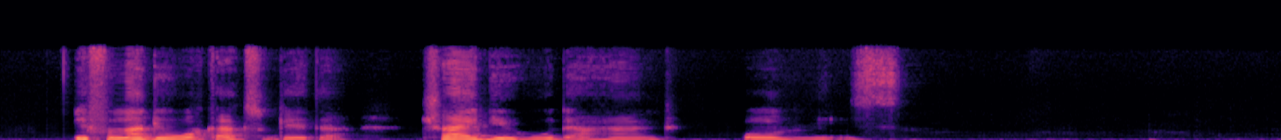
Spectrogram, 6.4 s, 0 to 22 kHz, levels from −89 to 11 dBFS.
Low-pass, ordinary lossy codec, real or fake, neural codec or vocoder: 14.4 kHz; none; fake; codec, 32 kHz, 1.9 kbps, SNAC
